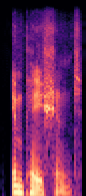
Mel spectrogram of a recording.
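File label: "impatient", American English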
